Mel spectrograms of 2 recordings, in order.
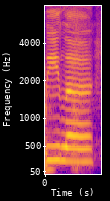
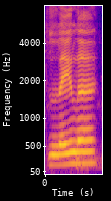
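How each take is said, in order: First: The first vowel sounds like 'ee' in 'see'. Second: The first vowel sounds like 'ay' in 'day'. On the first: The speaker calls it wrong. "It's not Leela" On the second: The speaker calls it right. "It's Layla Day"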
